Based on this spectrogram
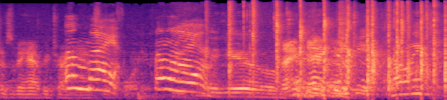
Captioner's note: applause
